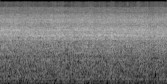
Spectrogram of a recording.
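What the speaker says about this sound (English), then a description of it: "Now you can hear the steam coming out of there. Steam's coming out good." Steam vents from a pressure cooker after cooking ham, a loud continuous hiss rushing steadily without a break, close by and alone.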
